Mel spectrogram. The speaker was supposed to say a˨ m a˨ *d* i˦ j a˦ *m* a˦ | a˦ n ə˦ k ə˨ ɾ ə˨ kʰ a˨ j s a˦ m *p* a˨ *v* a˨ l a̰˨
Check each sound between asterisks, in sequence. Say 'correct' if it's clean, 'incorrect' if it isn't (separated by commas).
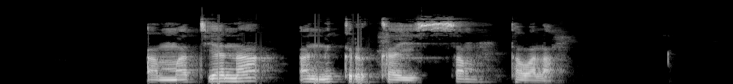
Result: incorrect, incorrect, incorrect, incorrect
